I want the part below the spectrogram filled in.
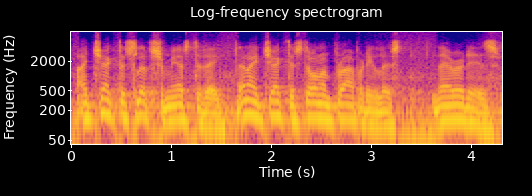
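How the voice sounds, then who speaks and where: A man's voice: medium pitch, animated, brisk, a little mellow, lightly acted. An actor playing a folksy, chatty, exasperated pawnbroker in a 1950s radio drama, repeating himself as he grumbles. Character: chatty, exasperated male pawnbroker, friendly with police. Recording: dull, noisy old radio recording.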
